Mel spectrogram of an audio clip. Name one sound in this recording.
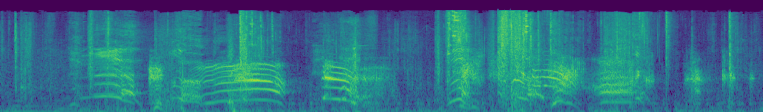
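Blows land with heavy thuds in a fight.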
